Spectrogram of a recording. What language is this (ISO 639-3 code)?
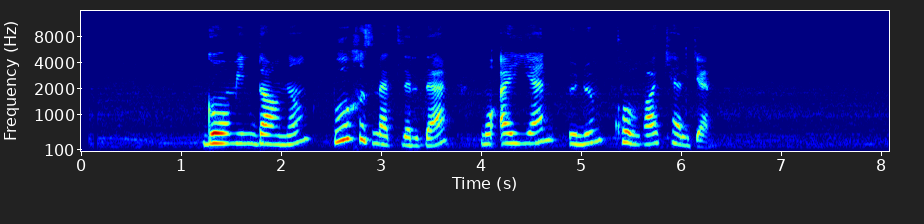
uig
